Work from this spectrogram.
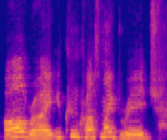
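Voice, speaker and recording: A woman voicing a terrible, hungry male troll who growls his threats slowly and loudly. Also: medium pitch, highs cut off, lightly acted. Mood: menacing growl. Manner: growling, roaring, slow and loud. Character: terrible ugly one-eyed male troll, hungry and bullying.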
